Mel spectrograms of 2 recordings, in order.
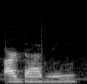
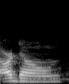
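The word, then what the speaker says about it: Ardougne: So, let's go back to Ardney. That's how you pronounce this city. It's our It's our Doug. That's Jagex said. It's not Ardone or Ard. It's our Ardney.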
